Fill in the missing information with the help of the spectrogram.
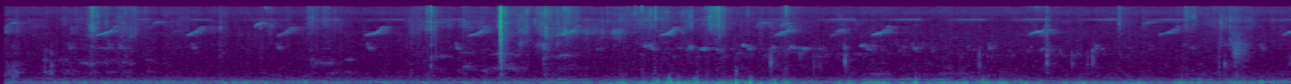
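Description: A small bird chirping repeatedly, short high rising chirps every second or so, over a steady low rumble, with a few light rustles and clicks.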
